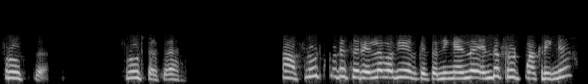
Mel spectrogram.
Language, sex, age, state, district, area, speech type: Tamil, female, 45-60, Tamil Nadu, Chennai, urban, conversation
